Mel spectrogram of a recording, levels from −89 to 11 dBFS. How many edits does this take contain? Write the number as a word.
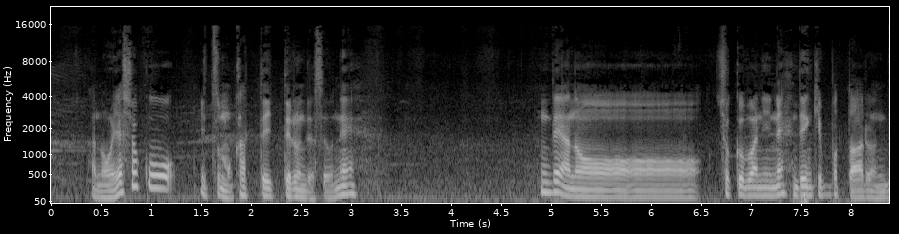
one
